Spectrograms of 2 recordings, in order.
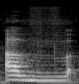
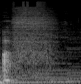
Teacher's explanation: The word of is actually pronounced with a V sound. It's voiced, of, rather than f, as it's spelled.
